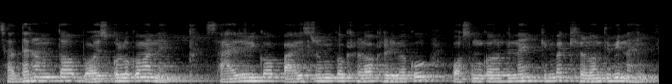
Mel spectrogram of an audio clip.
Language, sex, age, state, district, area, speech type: Odia, male, 18-30, Odisha, Khordha, rural, spontaneous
